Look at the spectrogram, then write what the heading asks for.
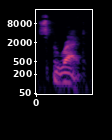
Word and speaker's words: spread: 始めてあげるとラリルレロという音になりこれがね R の音に近くなるので先ほどのスっていうのとスプレていう感じでね発音してもらうとえより綺麗に聞こえるかなと思いますで最後の D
